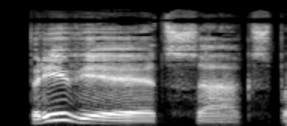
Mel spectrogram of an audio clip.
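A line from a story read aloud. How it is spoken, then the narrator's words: Drawling. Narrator (Russian): протянул он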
